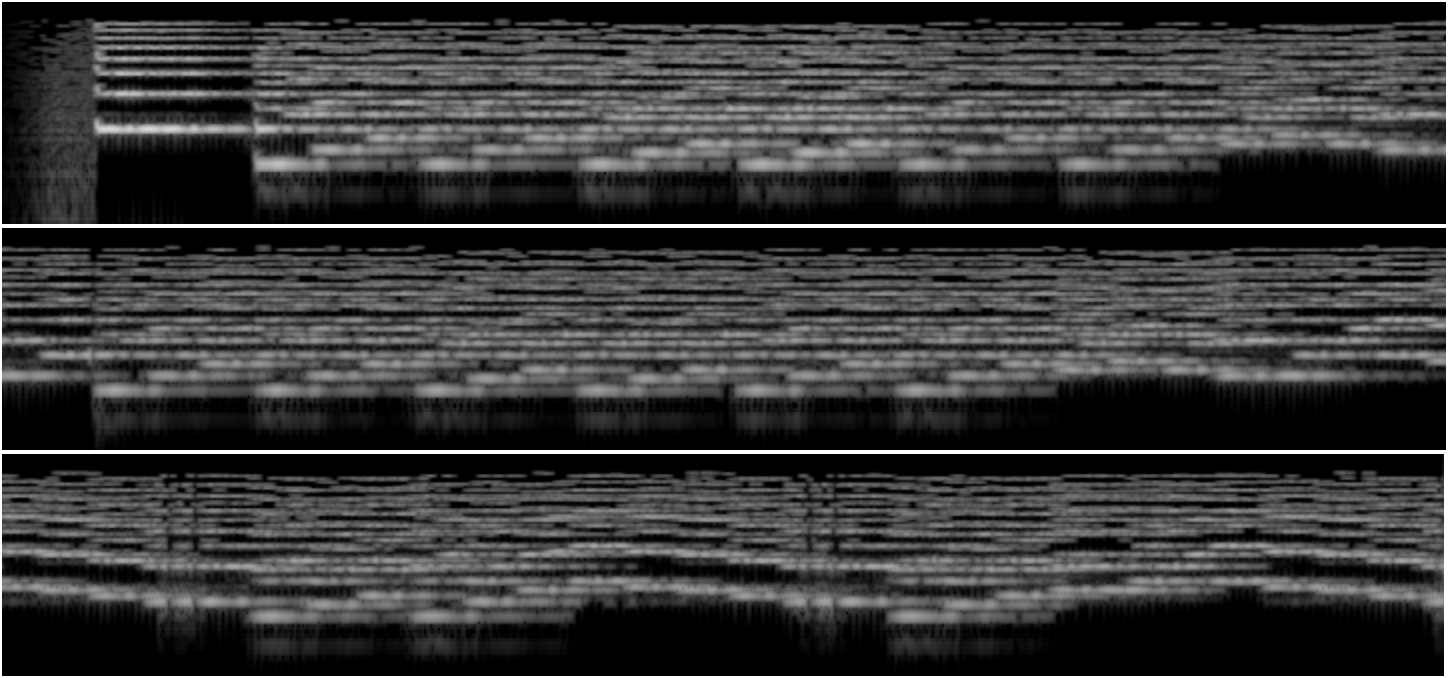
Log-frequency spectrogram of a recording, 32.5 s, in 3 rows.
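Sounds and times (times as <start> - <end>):
folk waltz: 0.7 - 32.4.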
